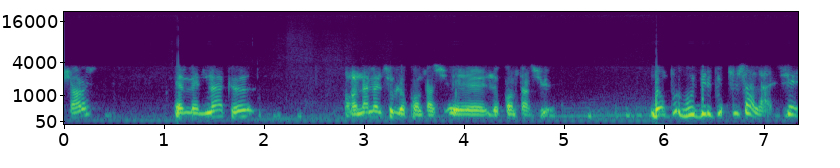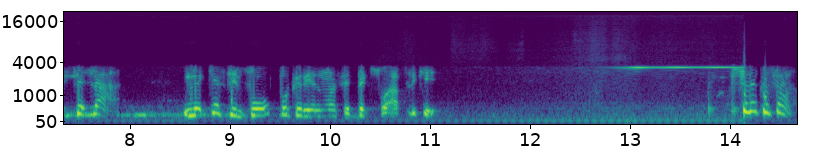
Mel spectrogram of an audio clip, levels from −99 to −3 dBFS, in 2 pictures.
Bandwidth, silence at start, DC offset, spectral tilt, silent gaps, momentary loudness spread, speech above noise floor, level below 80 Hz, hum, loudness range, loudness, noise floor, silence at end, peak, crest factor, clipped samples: 3.8 kHz; 0 s; under 0.1%; -8 dB/octave; none; 12 LU; 37 dB; -66 dBFS; none; 6 LU; -25 LUFS; -61 dBFS; 0.05 s; -6 dBFS; 18 dB; under 0.1%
